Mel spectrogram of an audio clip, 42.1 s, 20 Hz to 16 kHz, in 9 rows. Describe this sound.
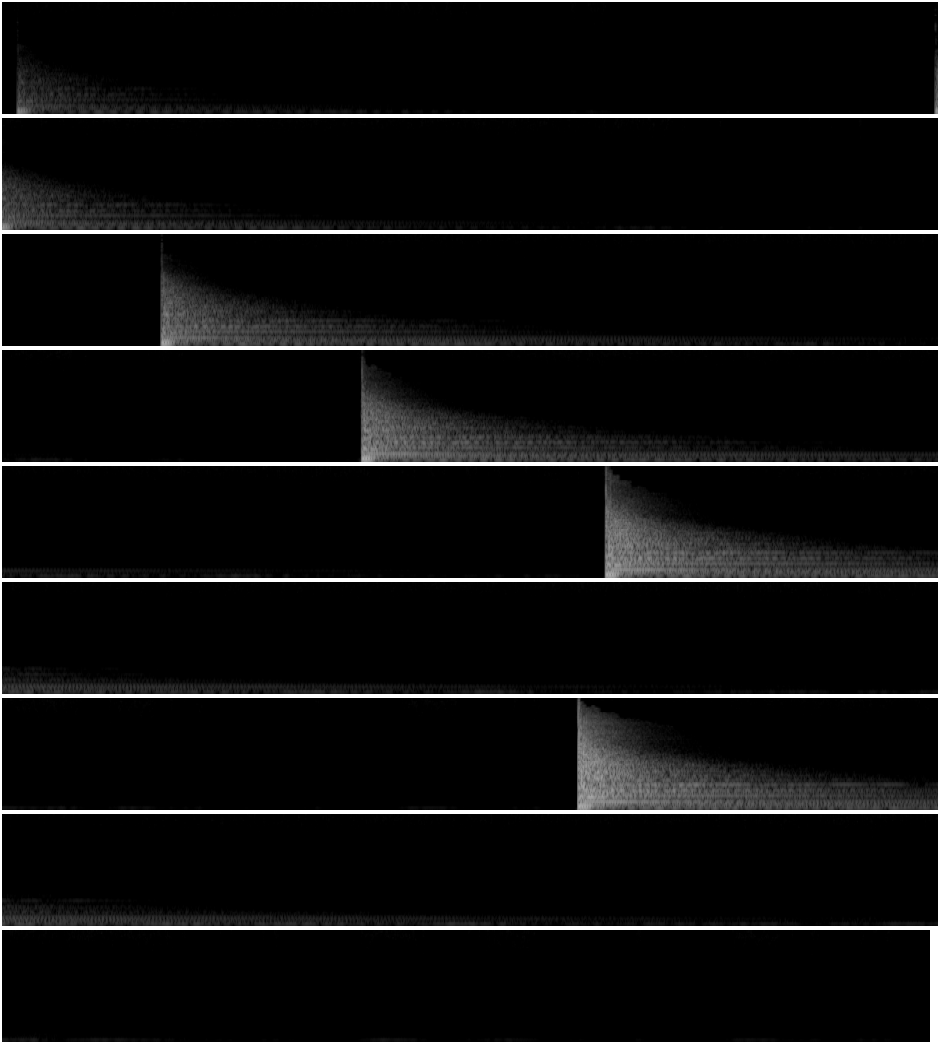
timpano, 71 cm diameter, tuned approximately to A.
played with a yarn mallet, directly in the center of the drum head.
